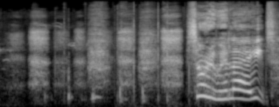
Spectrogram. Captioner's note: panting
